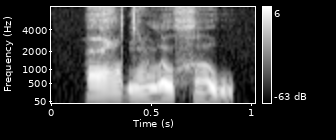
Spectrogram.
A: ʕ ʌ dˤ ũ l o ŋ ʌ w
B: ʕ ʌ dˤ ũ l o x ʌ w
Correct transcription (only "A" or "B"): B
